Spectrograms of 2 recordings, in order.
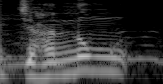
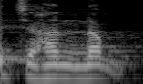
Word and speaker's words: جہنم: سب سے پہلے تو ایک تلفظ بیان کیا گیا جہنم. جی تو یہ جہنم پروناؤنسیشن غلط ہے، صحیح تلفظ ہے جہنم.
